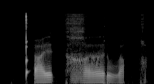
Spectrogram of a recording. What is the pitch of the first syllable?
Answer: rising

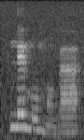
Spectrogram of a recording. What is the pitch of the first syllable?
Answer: high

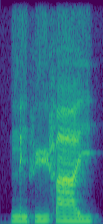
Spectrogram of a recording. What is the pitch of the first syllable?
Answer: low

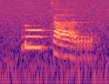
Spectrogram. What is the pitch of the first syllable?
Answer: high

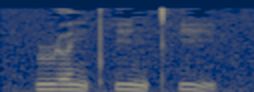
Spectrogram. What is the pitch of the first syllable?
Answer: falling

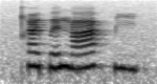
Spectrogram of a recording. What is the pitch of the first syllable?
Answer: high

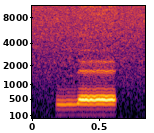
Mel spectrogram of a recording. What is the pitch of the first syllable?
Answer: high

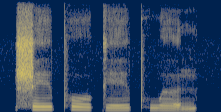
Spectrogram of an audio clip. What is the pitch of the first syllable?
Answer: high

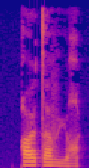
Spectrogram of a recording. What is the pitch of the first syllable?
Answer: high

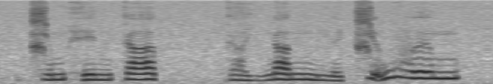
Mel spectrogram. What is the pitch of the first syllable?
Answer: rising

